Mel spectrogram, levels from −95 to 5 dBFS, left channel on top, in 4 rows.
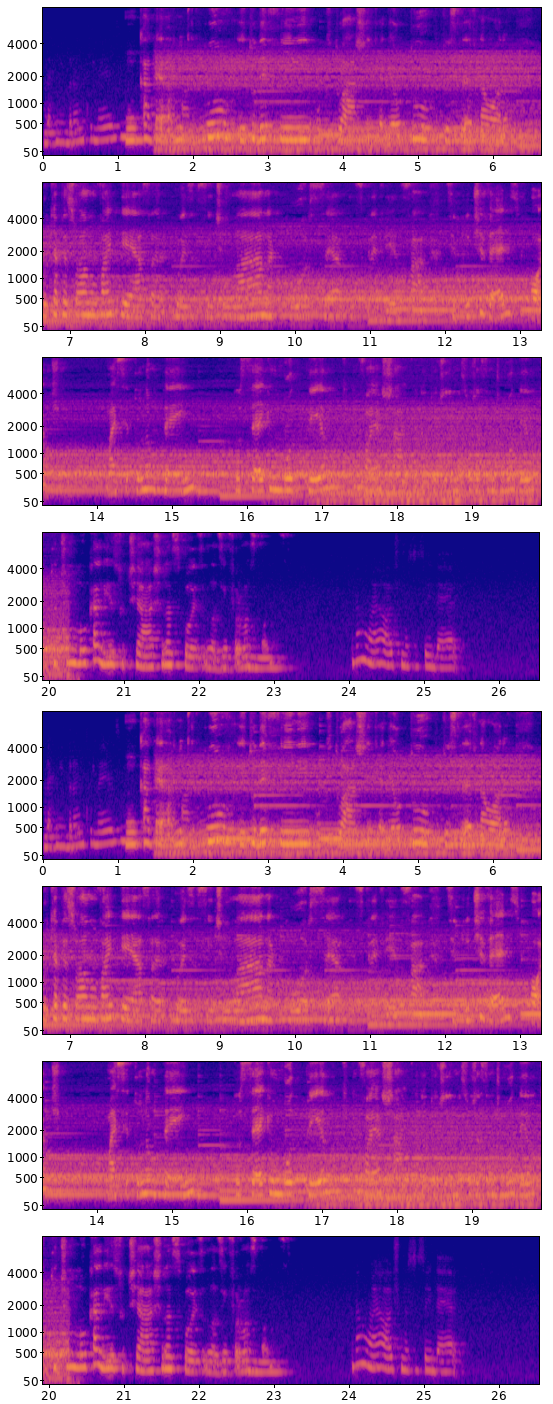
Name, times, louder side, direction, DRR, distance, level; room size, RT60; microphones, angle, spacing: voice 1, 0.0-1.2 1.7-2.4 22.6-23.2 24.0-25.4, right 1 dB, 50° right, 4 dB, 1.6 m, -42 dB
voice 2, 1.1-1.9 2.2-13.5 14.1-15.4 15.8-22.7, right 1 dB, 15° right, 0 dB, 1.5 m, -30 dB
sound 1, 1.5-20.3, equal, 10° left, 1.1 m, -32 dB
sound 2, 2.3-18.4, right 4 dB, 70° right, 0.6 m, -36 dB
18.5 x 10.0 x 4.9 m, 0.41 s
head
